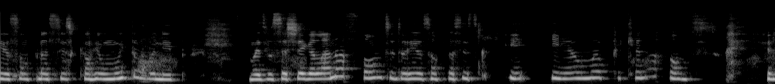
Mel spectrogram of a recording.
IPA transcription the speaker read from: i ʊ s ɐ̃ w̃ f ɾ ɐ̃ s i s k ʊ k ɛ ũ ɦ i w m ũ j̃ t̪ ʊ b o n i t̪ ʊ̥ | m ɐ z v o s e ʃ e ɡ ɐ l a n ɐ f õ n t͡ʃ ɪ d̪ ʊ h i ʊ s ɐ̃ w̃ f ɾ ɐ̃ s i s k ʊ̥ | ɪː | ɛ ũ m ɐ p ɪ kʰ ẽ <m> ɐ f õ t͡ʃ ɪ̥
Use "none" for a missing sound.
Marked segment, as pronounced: n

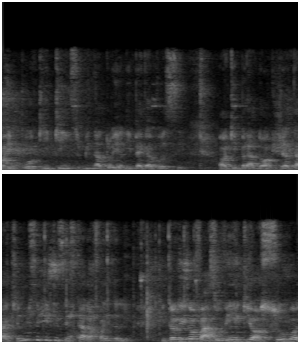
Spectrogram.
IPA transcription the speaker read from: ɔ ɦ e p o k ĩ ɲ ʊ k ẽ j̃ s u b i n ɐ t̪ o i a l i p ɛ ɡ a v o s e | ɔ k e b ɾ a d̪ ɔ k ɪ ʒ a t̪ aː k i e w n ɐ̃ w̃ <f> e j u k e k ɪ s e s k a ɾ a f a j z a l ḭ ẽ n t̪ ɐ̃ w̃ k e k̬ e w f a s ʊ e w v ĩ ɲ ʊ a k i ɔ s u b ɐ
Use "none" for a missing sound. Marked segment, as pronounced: s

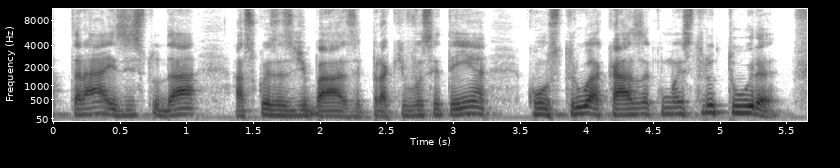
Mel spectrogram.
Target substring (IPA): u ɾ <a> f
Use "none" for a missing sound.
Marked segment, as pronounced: ɐ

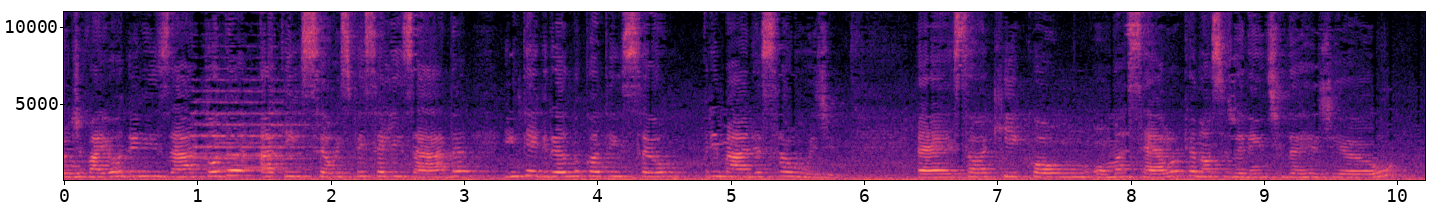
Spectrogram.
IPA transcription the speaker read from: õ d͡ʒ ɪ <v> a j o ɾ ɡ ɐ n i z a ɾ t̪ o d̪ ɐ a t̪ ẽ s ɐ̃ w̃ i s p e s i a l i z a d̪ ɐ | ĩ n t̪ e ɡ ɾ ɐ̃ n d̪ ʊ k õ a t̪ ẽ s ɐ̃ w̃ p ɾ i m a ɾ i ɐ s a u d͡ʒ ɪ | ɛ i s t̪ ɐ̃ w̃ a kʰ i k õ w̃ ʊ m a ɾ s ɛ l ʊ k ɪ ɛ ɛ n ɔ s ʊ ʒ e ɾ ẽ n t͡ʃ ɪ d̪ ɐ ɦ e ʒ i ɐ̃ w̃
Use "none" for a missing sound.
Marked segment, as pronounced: v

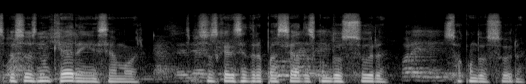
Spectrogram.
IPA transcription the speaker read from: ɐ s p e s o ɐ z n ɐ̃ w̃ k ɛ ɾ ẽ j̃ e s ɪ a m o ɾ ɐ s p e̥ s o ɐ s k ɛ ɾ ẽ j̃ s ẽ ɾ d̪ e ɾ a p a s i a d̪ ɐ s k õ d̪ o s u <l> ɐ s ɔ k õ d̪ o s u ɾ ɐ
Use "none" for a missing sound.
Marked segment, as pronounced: ɾ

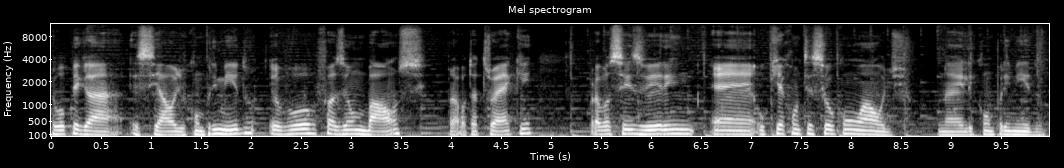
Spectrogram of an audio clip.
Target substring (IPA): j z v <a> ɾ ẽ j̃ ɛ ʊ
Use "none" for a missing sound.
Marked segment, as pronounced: e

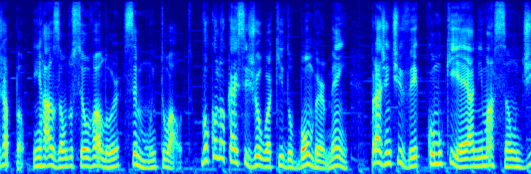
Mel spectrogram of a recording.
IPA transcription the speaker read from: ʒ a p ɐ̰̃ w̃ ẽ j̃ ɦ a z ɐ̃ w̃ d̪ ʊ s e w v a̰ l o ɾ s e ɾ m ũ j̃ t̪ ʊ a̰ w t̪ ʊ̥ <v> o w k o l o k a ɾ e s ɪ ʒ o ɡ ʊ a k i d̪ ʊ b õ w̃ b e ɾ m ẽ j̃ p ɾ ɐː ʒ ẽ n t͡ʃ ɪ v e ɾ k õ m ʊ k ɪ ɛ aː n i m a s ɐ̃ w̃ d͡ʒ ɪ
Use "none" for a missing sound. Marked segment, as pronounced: v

